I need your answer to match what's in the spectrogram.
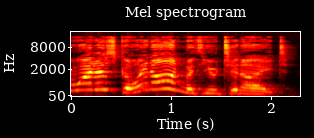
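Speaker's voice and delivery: a sleepy giant ogre grumbling to his wife; loud ogre brushing off his wife's worry. Acted. Ogre annoyed.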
